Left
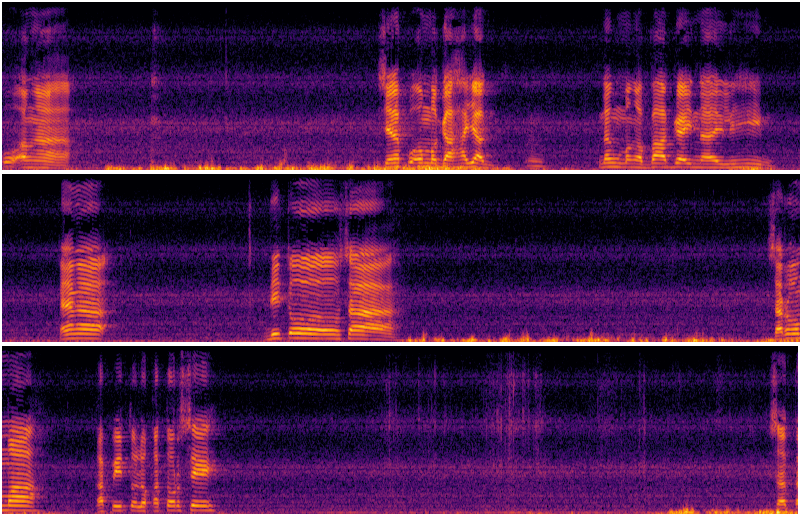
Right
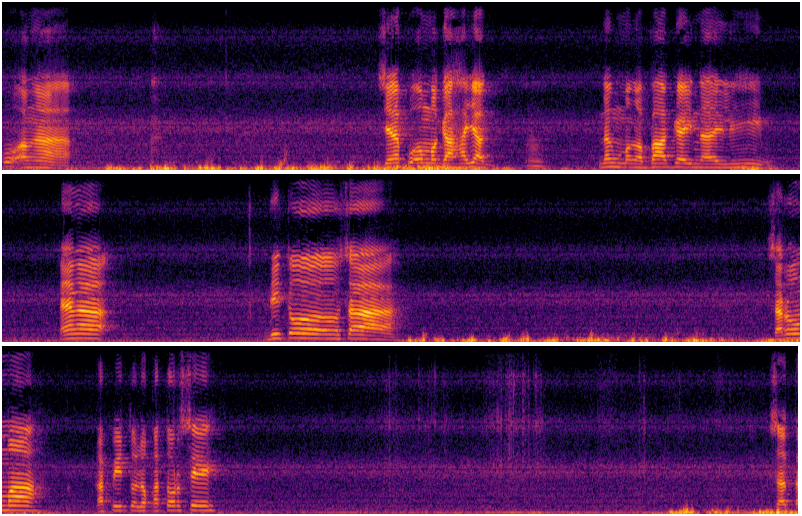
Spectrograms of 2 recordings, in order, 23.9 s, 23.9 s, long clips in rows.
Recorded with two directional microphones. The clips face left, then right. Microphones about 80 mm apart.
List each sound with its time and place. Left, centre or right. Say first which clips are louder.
0.0 s a man's voice: right 1 dB; right
1.5 s a sound: even; right
3.7 s a man's voice: left 1 dB; right
5.9 s a man's voice: left 1 dB; right
10.6 s a man's voice: left 2 dB; right
15.7 s a man's voice: even; right
23.6 s vehicle: left 1 dB; right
